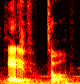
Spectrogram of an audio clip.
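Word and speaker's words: ערב טוב: If you take the modern pronunciation of good evening in Hebrew, modern Hebrew, it's Erev Tov. That B, that Ba becomes a V sound.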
